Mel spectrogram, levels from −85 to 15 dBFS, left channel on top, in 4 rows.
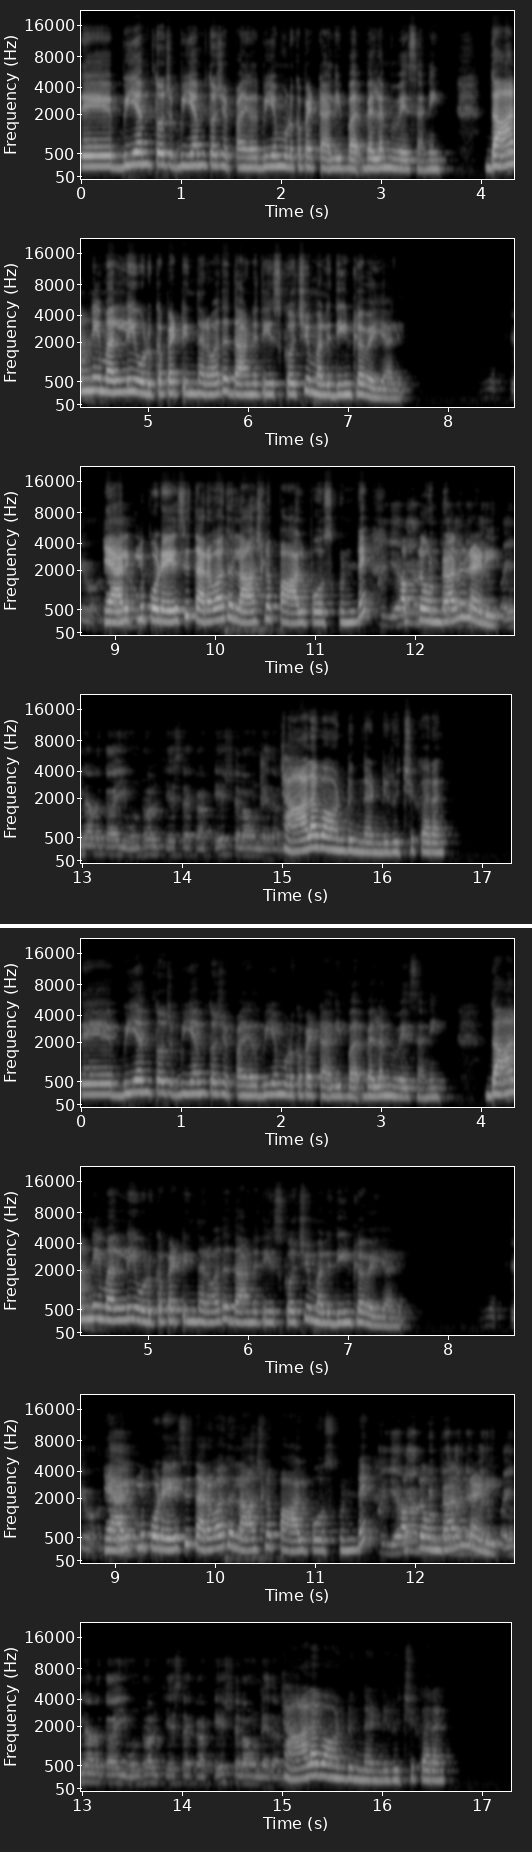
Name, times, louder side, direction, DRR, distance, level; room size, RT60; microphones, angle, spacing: voice 1, 0.0-7.6 8.9-12.8 15.0-16.6, left 5 dB, 70° left, 0.7 m, -27 dB
voice 2, 4.2-4.5 8.4-9.3 11.6-15.2, right 1 dB, 5° right, 2.0 m, -41 dB
8.6 x 5.2 x 5.1 m
head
